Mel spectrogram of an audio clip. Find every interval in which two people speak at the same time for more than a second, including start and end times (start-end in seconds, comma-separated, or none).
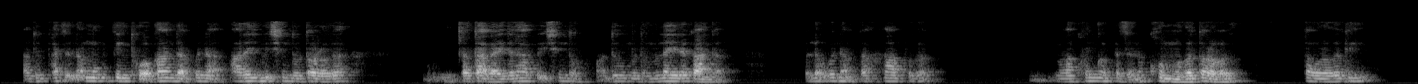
none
